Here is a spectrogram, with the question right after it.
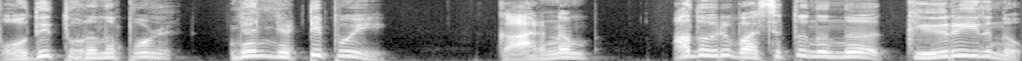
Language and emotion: Malayalam, surprised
